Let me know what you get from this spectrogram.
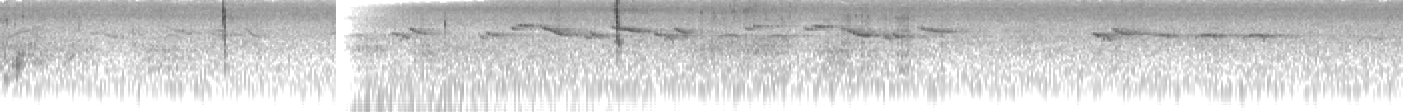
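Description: Songbird singing: repeated short, down-slurred chirps in quick phrases, starting just after a brief dropout about two seconds in, over steady outdoor noise. Two sharp ticks, one before and one after the dropout.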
